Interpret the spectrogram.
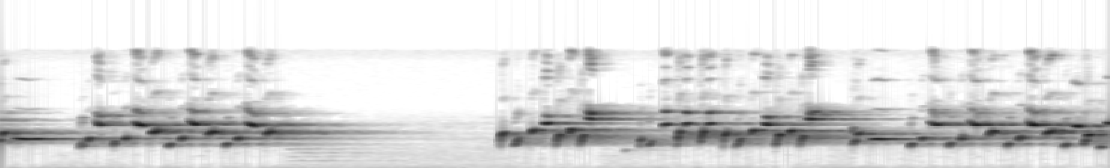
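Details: Song of a Waddani goldfinch meant for teaching young goldfinches and hybrids: dense high tinkling twitter, a brief hush, then a longer rapid stream of chirps and buzzy trills.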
